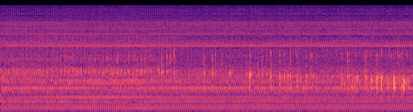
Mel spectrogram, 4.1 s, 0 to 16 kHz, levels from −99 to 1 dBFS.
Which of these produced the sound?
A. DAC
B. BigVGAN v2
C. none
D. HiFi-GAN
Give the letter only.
C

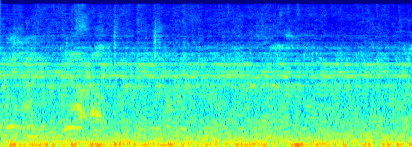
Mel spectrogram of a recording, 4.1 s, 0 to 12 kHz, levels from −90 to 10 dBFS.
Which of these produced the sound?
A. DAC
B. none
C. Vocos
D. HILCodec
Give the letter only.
D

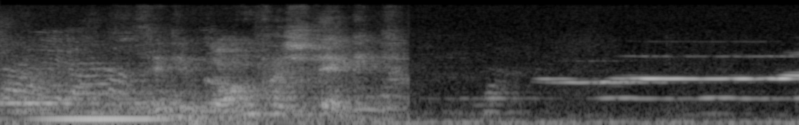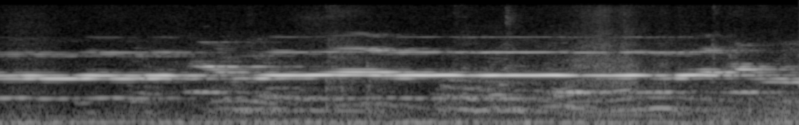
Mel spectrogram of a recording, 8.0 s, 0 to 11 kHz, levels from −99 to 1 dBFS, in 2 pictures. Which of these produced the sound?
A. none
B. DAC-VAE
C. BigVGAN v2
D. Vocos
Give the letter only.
A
